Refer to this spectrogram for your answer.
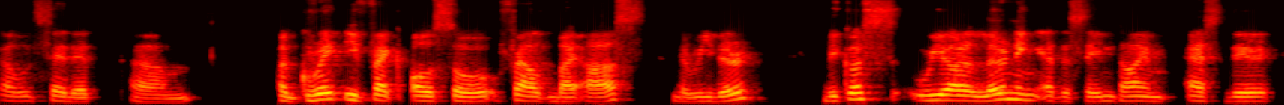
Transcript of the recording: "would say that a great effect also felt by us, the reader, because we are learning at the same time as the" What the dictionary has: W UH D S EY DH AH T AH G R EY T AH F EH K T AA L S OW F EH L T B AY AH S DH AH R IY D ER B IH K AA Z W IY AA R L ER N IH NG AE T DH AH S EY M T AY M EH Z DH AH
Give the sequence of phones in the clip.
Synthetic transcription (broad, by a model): W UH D S EY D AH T AH G R EY T AH F EH K T AA L S OW F EH L T B AY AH S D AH R IY D ER B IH K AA S W IY AA R L ER N IH NG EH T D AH S EY M T AY M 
